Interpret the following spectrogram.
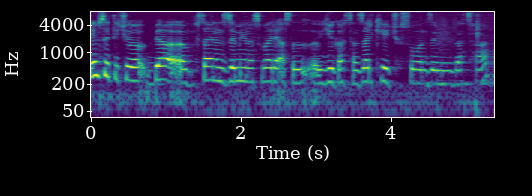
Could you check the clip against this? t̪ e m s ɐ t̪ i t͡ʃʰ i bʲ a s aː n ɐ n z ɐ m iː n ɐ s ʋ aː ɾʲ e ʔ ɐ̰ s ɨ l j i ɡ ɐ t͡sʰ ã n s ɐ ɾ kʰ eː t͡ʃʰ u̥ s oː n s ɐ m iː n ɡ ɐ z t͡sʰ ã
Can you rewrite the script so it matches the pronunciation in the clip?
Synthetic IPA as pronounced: t̪ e m s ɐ t̪ i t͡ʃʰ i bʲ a s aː n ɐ n z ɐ m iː n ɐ s ʋ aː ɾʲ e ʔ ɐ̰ s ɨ l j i ɡ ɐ t͡sʰ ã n z ɐ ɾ kʰ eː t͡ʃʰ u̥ s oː n z ɐ m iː n ɡ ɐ t͡sʰ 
